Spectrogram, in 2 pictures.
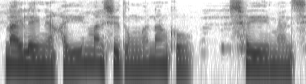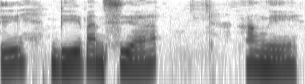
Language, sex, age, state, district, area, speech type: Bodo, female, 45-60, Assam, Chirang, rural, spontaneous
